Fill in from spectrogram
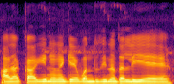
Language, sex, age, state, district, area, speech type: Kannada, male, 18-30, Karnataka, Tumkur, rural, spontaneous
